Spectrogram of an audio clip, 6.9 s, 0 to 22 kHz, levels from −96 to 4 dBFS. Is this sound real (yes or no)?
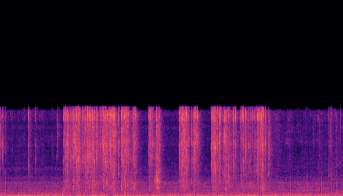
yes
